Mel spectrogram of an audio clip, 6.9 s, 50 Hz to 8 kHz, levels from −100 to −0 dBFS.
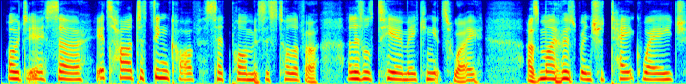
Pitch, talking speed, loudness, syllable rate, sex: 225 Hz, 210 wpm, -18 LUFS, 5.0 syllables/s, female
